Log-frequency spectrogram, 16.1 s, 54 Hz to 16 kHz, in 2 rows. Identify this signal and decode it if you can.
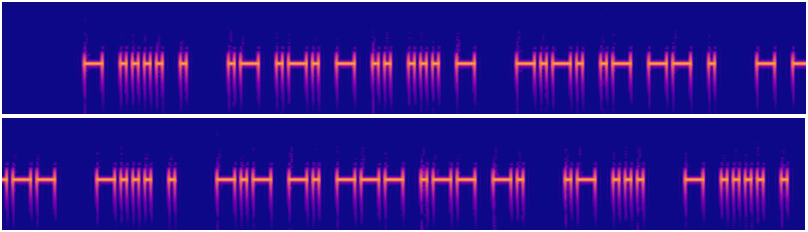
Morse code, heard as a keyed tone, about 21 wpm, 700 Hz. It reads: THE ARTIST CAME TO BE KNOWN AS THE
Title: Sentences with 6-Word Phrases - 20wpm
